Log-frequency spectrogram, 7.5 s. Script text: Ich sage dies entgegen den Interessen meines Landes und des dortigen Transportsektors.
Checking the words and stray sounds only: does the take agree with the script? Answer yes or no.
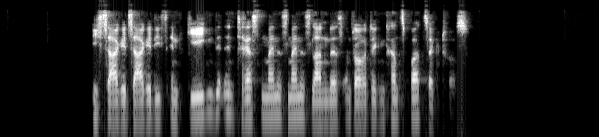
no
